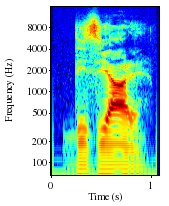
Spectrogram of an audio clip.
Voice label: "diziale", dialetto veneto; diziāle s.m. ditale

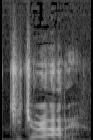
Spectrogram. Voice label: ciciolare, chiacchierare sommessamente; v.

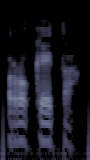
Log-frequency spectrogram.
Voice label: "brocheta", dialetto veneto

